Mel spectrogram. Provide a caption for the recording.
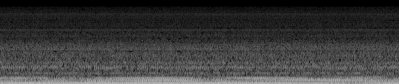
mrecord15 pc 2 lp
A loop of the sound my computer makes while running.
computer, pc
